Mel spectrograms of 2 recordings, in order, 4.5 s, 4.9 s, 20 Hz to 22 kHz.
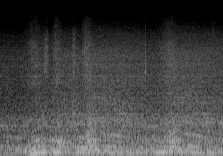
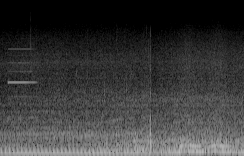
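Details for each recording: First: Mercury Cougar XR7 with a V6 at a salvage auction: it fires quickly, then a deep, smooth rev climbs and settles back evenly with no knocks or misses. Runs well, and the transmission engages forward and reverse. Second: Salvage auction Corvette convertible, jump-started, idling: lumpy, irregular beat with stumbles every few pulses; bad misfire at idle.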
